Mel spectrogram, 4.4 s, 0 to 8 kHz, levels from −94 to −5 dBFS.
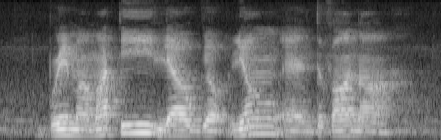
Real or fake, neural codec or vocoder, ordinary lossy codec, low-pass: real; none; none; none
